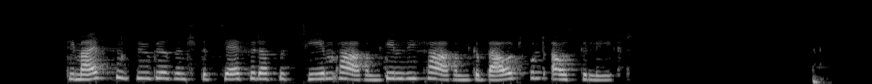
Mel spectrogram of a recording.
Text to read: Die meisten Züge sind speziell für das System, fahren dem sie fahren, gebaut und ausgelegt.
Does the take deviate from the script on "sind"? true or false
false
